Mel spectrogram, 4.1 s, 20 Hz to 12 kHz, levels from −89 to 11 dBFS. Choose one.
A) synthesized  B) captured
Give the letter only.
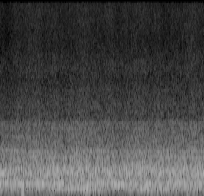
B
